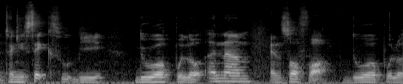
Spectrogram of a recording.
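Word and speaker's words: enam: six which is e and the m is Anam not inam so e in this case in Malay is pronounced as a the vowel e is all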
